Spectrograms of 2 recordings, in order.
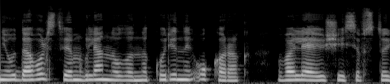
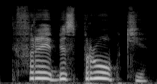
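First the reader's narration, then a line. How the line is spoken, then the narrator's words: Sighing. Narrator (Russian): вздохнула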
